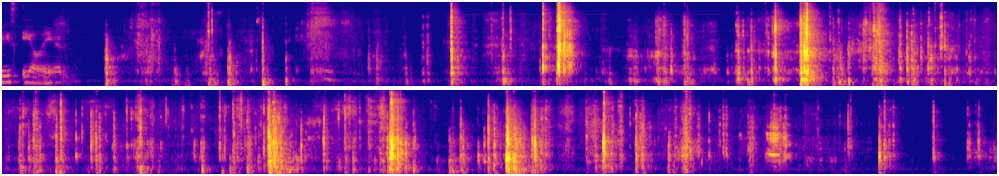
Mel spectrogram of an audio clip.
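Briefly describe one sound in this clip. Cardboard packaging rustles and scrapes as hands open a box.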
